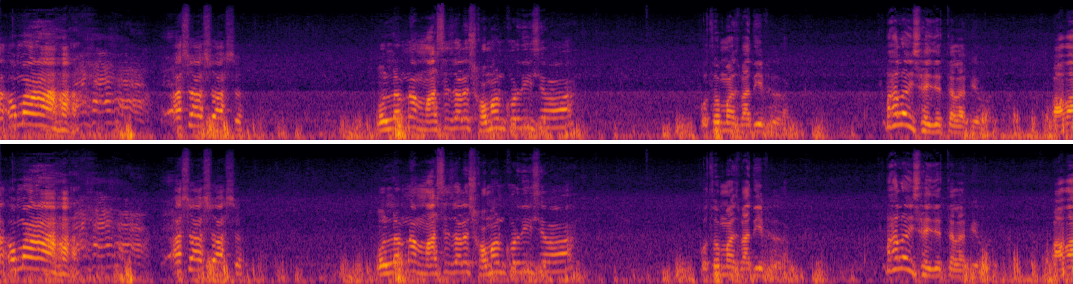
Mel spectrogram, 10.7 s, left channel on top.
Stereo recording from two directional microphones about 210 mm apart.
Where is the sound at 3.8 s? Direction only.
10° right (ahead or behind).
